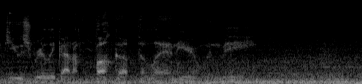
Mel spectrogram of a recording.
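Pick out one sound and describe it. A man speaks mockingly, close by.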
